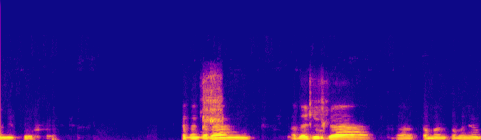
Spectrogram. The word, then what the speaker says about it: MITO: pembelajaran sosial emosional dengan menggunakan metode MITU, sebut dibacanya MITU.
